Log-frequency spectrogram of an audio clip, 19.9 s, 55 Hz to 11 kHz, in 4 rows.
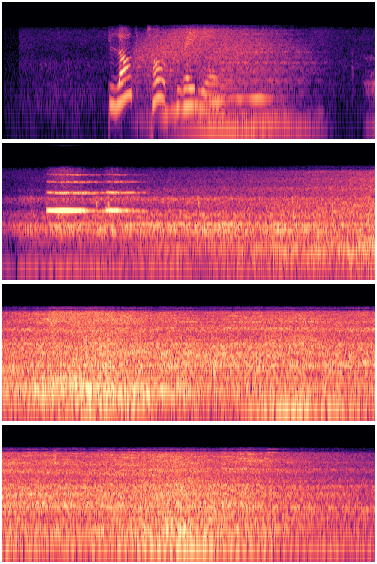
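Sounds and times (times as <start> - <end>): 
speech: 1.4 - 3.2
train rumbling and clattering past: 1.7 - 19.8
train horn blast: 5.5 - 7.0.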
